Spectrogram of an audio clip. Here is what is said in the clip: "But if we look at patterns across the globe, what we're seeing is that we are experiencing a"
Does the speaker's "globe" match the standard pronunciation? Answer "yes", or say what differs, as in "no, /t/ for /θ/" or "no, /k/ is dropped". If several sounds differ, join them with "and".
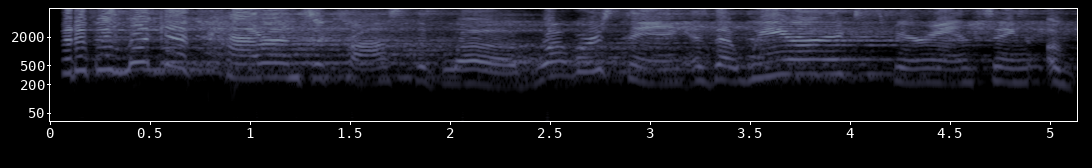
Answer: yes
